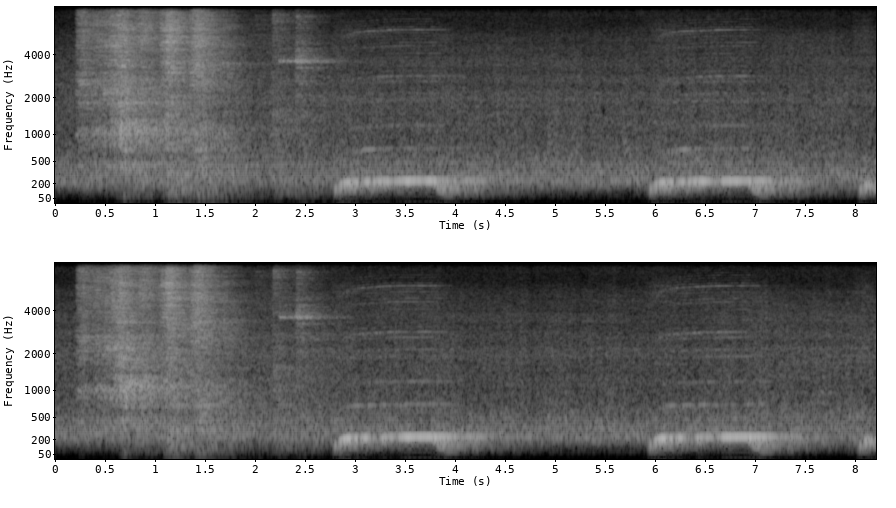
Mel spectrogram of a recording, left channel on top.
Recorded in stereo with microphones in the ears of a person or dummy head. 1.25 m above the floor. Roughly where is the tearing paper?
Left.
